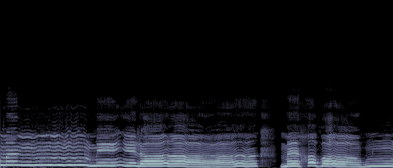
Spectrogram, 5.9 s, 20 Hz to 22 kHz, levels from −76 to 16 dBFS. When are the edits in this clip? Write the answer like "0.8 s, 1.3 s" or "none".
none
